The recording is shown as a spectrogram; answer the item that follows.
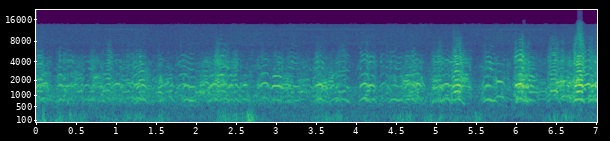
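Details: Returning at sunset from the bay, snow geese at Forsythe refuge in Oceanville, New Jersey give a crowded din of short, arched honks, with low rumbling background noise.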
